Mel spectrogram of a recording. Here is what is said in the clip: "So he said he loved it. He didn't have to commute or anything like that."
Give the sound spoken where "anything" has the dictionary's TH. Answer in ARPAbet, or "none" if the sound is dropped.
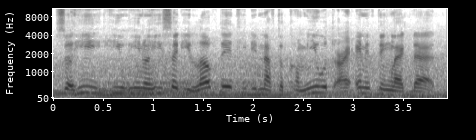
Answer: TH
